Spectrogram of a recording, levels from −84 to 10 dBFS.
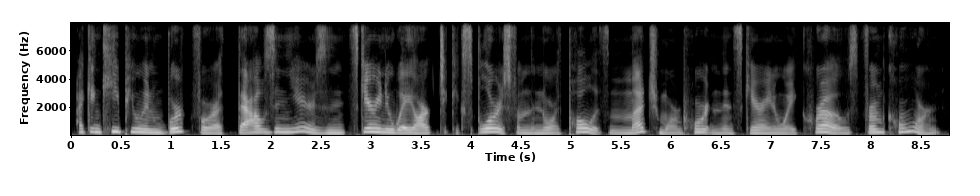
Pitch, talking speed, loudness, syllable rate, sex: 210 Hz, 200 wpm, -18 LUFS, 4.6 syllables/s, female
